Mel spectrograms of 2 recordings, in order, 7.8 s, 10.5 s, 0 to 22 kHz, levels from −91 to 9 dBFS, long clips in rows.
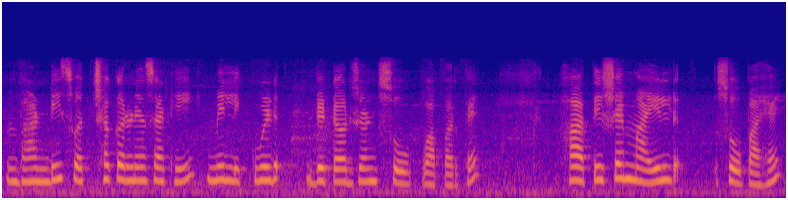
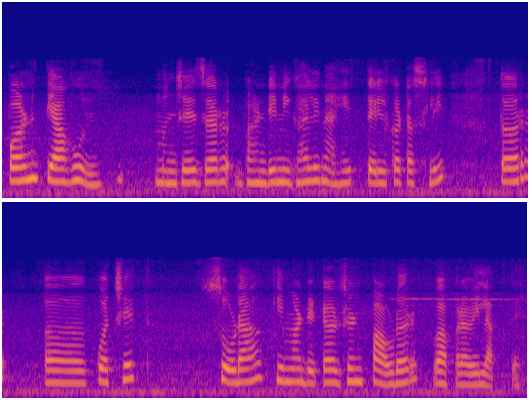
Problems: none marked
